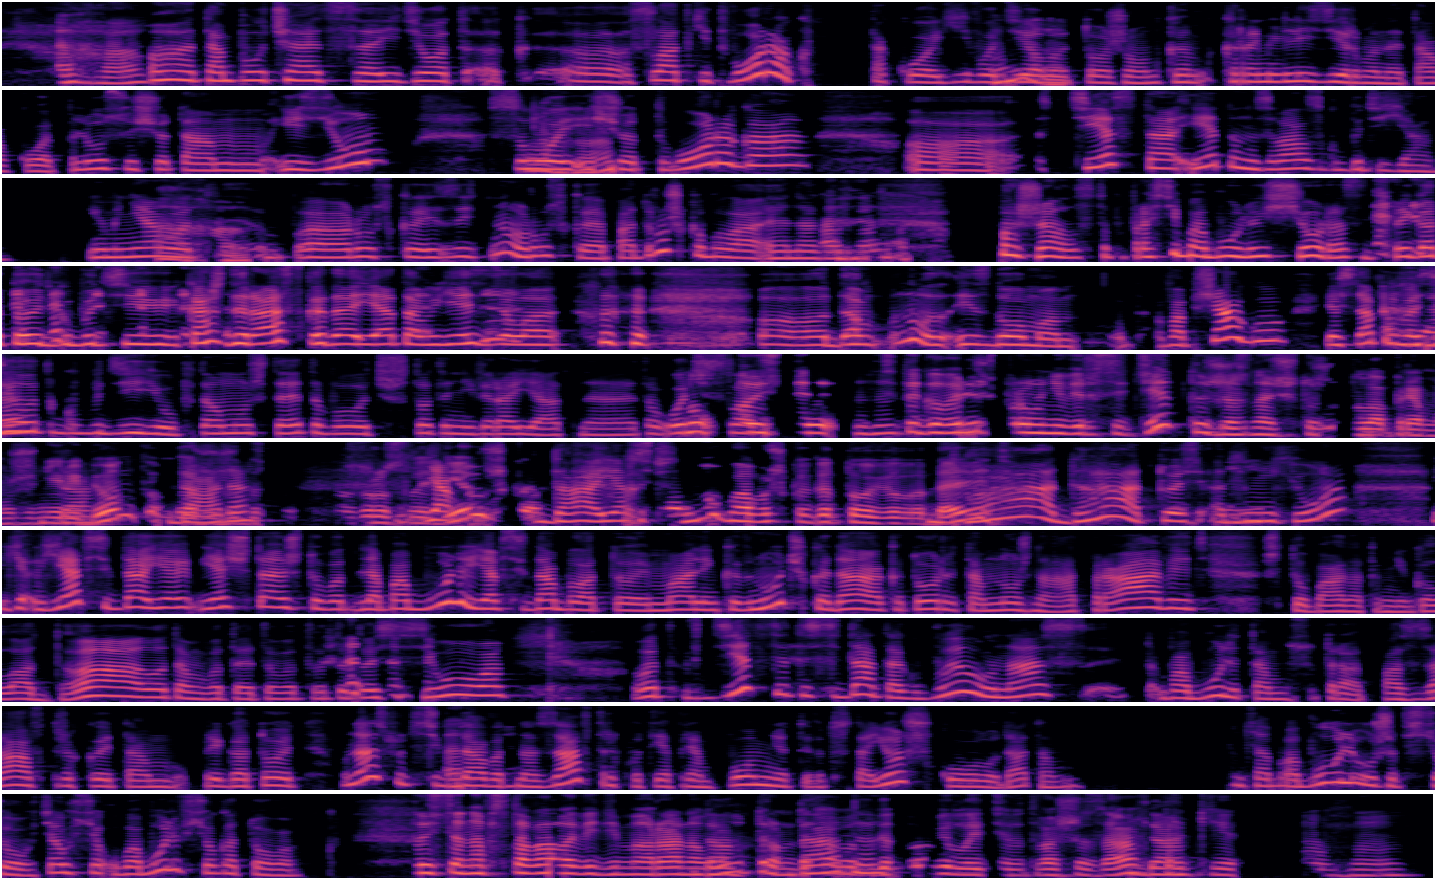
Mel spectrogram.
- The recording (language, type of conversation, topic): Russian, podcast, Что у вашей бабушки получается готовить лучше всего?
- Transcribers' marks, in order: other background noise; laugh; chuckle; laugh; tapping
